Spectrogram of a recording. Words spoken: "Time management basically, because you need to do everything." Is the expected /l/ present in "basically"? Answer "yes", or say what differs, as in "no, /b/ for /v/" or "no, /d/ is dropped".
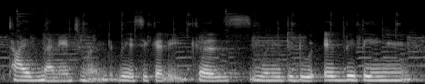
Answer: no, /l/ is dropped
